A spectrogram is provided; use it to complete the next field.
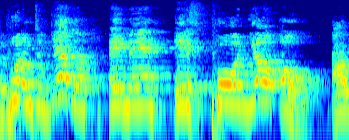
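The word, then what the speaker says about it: πορνεύω: And that word is pronounced porn-yo-o, porn-yo-o.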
